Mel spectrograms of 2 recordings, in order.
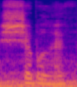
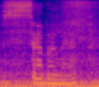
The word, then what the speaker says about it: Shibboleth: If he replied no, they said, "All right, say Shibboleth." If he said Siboleth, so they have to repeat a word. So if he says it, because he could not pronounce the word correctly, they seized him.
